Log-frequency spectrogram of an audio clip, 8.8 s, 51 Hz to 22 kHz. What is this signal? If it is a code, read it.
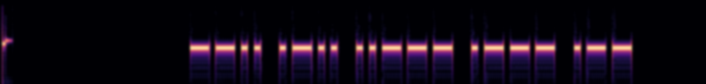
Morse code, heard as a keyed tone, about 15 wpm, 700 Hz. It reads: ZL2JW
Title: DXCC-100 Call Signs - 5 Characters - 15wpm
